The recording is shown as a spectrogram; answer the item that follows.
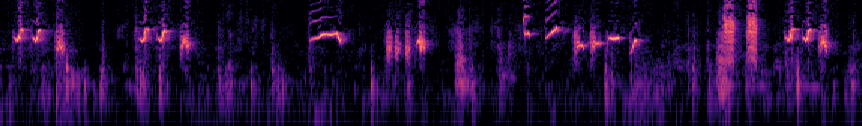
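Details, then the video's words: Greater green leafbird song: bursts of quick paired whistles and slurred notes alternating with buzzy rasping sounds, phrases separated by short silences. "Manuk Cucak Ijo"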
